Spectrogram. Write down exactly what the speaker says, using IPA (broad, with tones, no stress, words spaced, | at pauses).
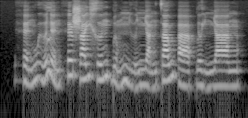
hɛ˨˩˨nwɨ˨˩˦ə̯lɛ˨˩˨nhɛ˧ ʂa˧˥jxəː˧˥n ɓə˨˩˦mɲɨ˨˩˨ə̯ ɲa˨˩˨ŋt̪a˧˥wʔaː˨˩p̚lə˨˩j ɲa˧ŋ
